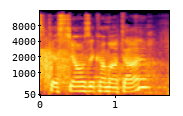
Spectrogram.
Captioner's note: applause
